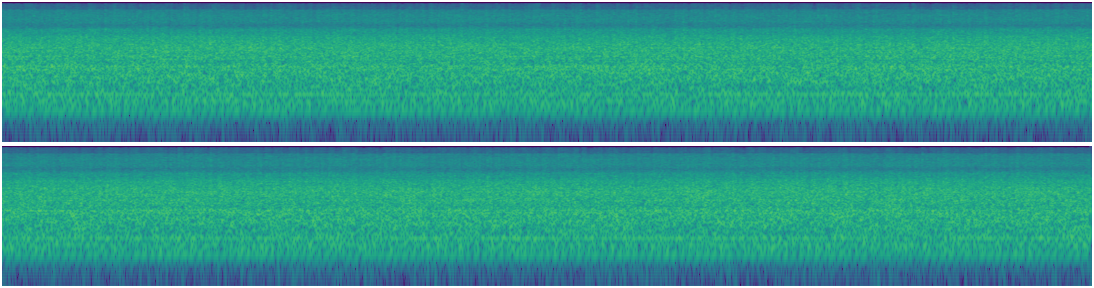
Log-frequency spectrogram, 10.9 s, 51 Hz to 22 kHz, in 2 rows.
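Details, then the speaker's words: Husqvarna push mower with a Honda GCV160, after the baffle thought to be hit and causing the knocking noise was pulled back. A steady, even drone with a constant low hum and no clunks or knocks. Normal running. "That's what it was, I guess. It's that baffle."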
